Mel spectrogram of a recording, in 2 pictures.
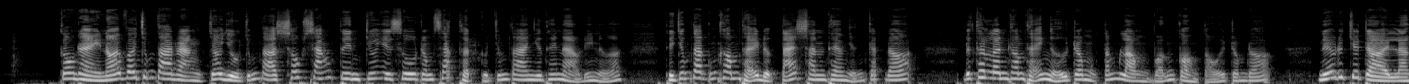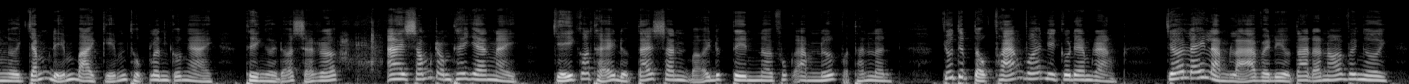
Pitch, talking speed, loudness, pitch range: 210 Hz, 245 wpm, -21 LUFS, 170-240 Hz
